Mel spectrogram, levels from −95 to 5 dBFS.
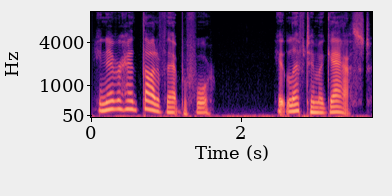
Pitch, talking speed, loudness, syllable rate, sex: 190 Hz, 160 wpm, -18 LUFS, 5.2 syllables/s, female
